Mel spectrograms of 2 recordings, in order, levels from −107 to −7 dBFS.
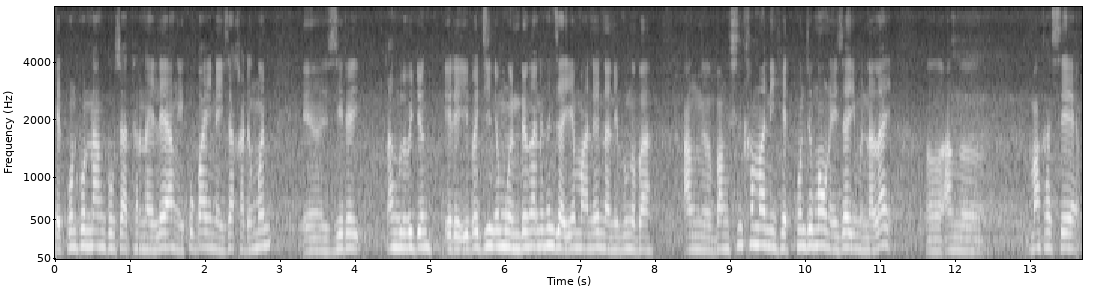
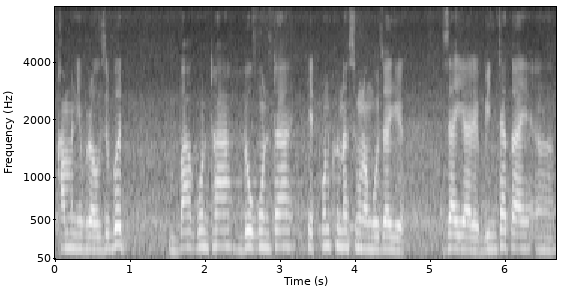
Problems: background sounds at intervals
